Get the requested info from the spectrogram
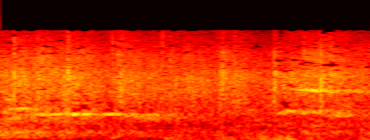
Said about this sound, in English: Clap your hands for the brother.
